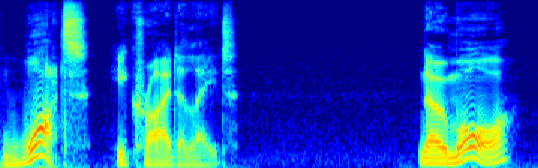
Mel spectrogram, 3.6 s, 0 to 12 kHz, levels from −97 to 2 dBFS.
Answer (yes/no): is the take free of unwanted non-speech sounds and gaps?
yes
